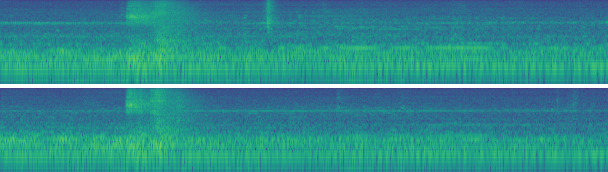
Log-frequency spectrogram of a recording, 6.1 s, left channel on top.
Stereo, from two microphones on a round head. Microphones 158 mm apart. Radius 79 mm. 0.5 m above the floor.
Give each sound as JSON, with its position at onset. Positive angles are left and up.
{"t": 1.2, "sound": "tearing paper", "side_deg": -40, "distance_m": 4.0}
